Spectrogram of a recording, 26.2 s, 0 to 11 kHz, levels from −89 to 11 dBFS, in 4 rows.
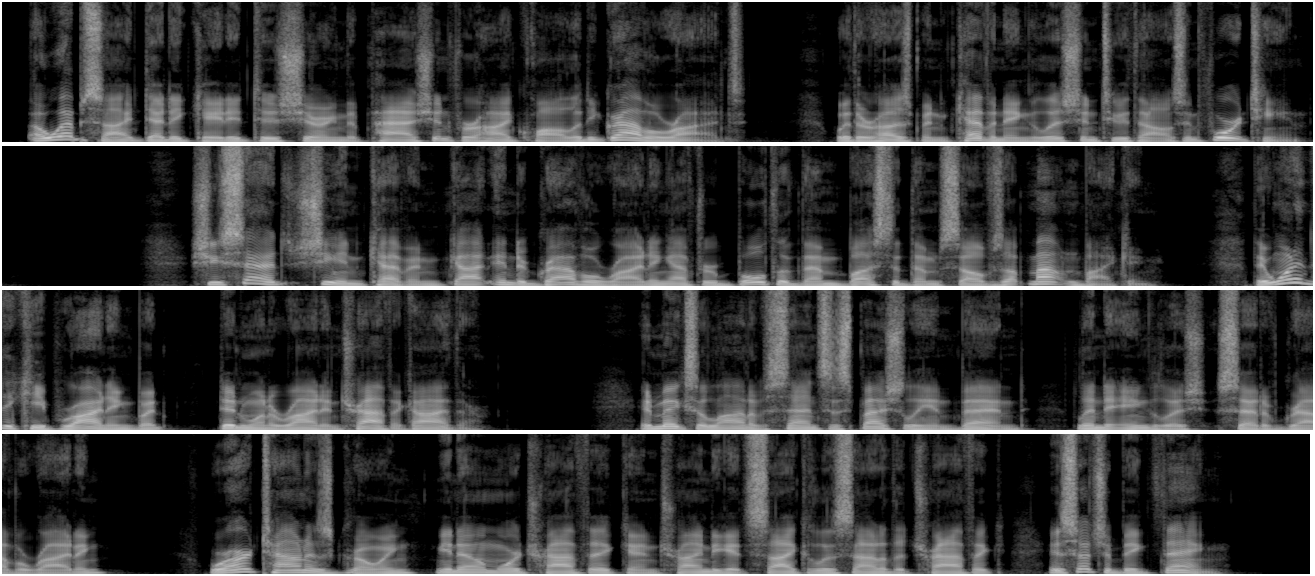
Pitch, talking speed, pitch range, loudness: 105 Hz, 200 wpm, 95-120 Hz, -22 LUFS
